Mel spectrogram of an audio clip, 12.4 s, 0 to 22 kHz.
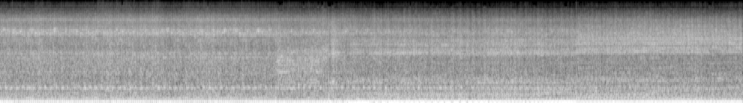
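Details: Toyota FJ40 Land Cruiser after new distributor, cap and rotor fitted (old mechanical advance wasn't advancing), base timing set good: deep even idle, steady low beat, no misses or stray ticks; high idle still being adjusted.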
